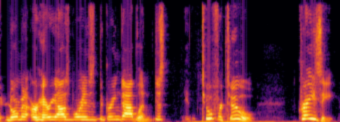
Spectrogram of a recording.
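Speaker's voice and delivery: high, loud, over-the-top fake cheer; sarcastic mock glee. Mocking the villain's lucky plan with sarcastic mock cheer. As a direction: pretend to celebrate the absurd luck.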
